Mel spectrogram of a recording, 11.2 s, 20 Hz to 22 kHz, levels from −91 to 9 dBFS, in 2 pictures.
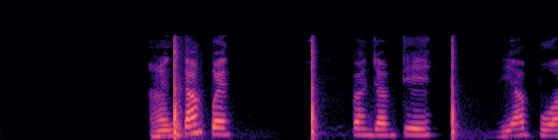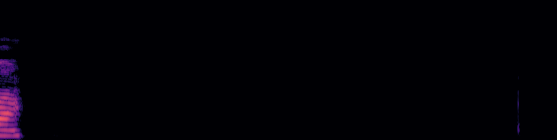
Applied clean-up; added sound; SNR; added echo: neural mask model RNNoise.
